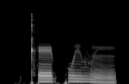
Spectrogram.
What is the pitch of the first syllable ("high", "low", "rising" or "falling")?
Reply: high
